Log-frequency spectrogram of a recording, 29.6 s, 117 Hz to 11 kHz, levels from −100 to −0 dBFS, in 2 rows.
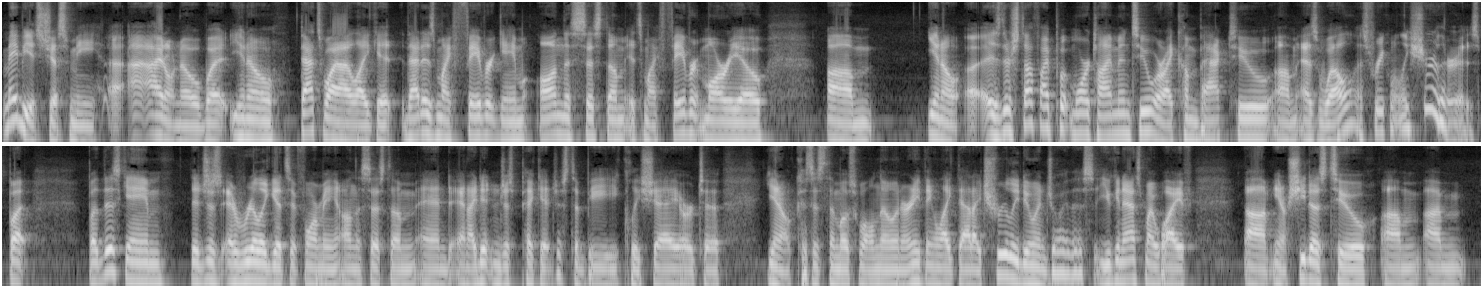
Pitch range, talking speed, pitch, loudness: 105-130 Hz, 225 wpm, 115 Hz, -21 LUFS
